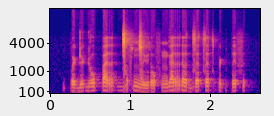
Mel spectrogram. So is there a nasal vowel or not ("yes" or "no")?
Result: no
